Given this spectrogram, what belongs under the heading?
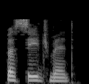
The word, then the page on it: besiegement: British English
